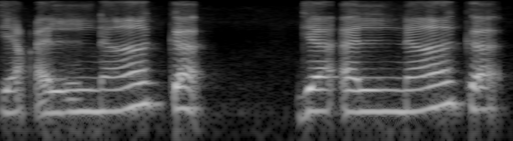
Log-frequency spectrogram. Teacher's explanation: نون پہ کھڑی زبر ہے، کاف کو ایک حرکت، جعلناک، جعلناک، کاف زبر کا کو زیادہ لمبا نہیں کھینچنا، اضافی حرف ہو جائے گا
